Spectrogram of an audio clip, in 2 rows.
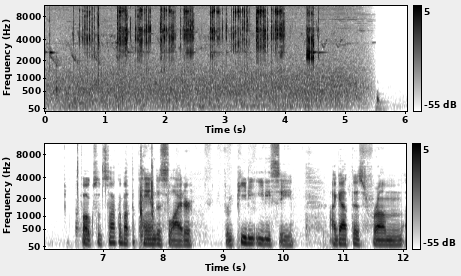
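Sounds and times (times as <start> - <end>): fidget slider clicking: 0.0 - 4.7.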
